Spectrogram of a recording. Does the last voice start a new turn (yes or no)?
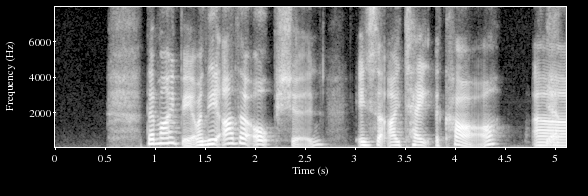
no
